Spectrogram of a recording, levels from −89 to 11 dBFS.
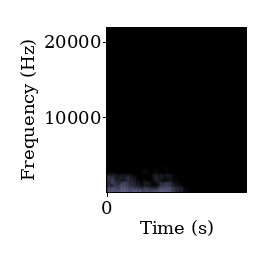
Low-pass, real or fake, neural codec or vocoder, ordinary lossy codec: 3.6 kHz; fake; codec, 24 kHz, 3.1 kbps, DualCodec; AAC, 24 kbps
